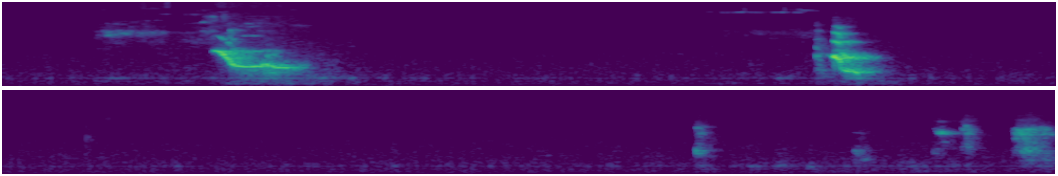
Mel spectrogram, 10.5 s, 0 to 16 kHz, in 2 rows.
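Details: Six-week-old blenheim Cavalier King Charles Spaniel puppies, Roman and Blue, born November 14, 2022, in an indoor puppy pen overnight: two sharp falling whimpers a few seconds apart, then faint short squeaks near the end in a quiet room.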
